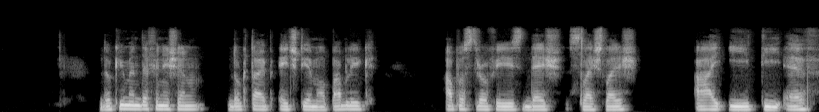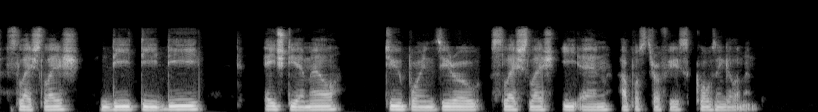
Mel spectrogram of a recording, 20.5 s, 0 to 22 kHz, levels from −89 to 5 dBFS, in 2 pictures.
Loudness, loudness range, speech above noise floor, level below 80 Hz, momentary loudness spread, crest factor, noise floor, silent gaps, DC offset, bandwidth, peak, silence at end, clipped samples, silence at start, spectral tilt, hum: -16 LUFS; 4 LU; 69 dB; -52 dBFS; 10 LU; 16 dB; -84 dBFS; none; under 0.1%; 8 kHz; -2 dBFS; 0.75 s; under 0.1%; 1.25 s; -6 dB/octave; none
